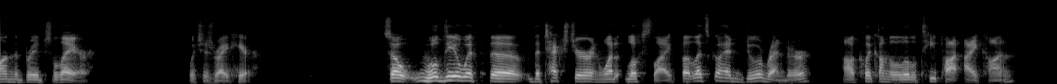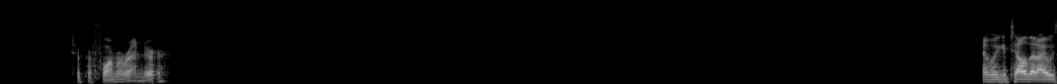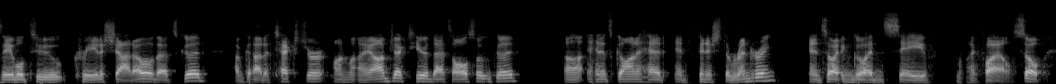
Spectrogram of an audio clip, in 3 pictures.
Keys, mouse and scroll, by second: 1.4 click, 6.5 click, 10.0 click, 12.0-15.0 drag, 31.4-31.7 drag.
